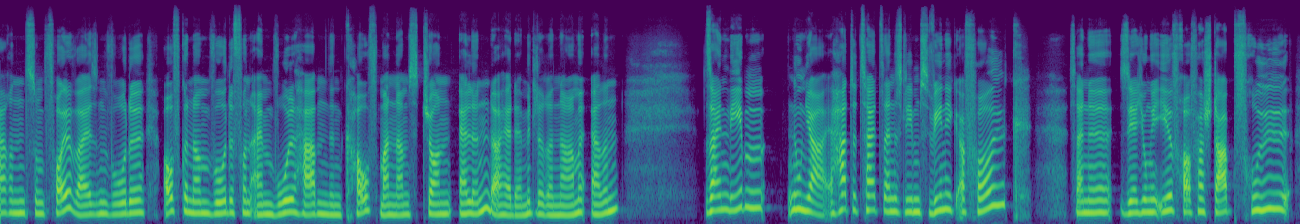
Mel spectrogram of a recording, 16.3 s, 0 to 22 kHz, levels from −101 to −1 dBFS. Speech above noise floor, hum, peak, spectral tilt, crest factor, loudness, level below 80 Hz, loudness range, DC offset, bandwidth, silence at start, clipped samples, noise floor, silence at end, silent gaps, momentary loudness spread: 31 dB; none; -2 dBFS; -5.5 dB/octave; 18 dB; -22 LUFS; -74 dBFS; 2 LU; under 0.1%; 17 kHz; 0 s; under 0.1%; -52 dBFS; 0.15 s; none; 5 LU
